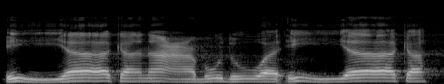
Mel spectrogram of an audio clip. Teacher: إذا ندغم الياء في الياء ولا نقطع صوتها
